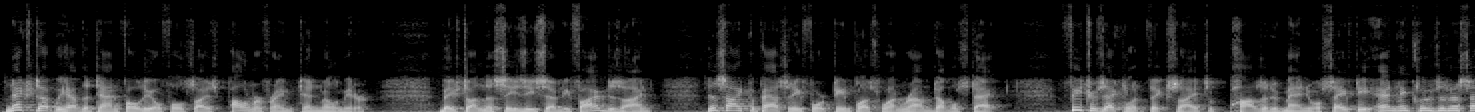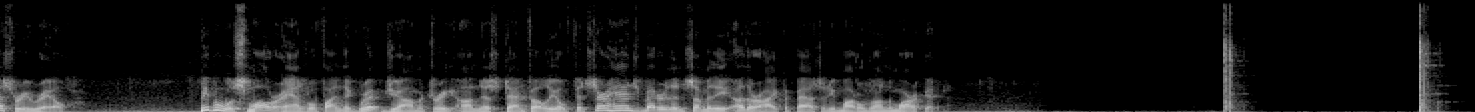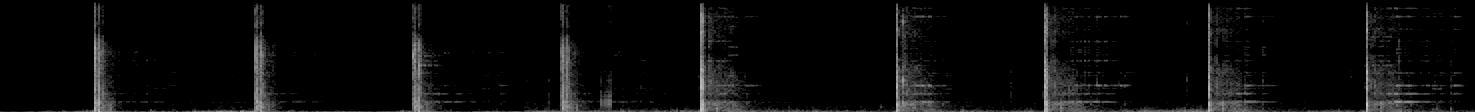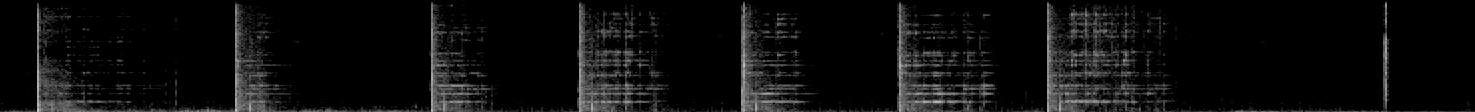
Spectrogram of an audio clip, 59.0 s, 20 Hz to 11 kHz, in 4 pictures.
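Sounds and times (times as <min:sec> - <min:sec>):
pistol shots: 0:27.0 - 0:27.4, 0:28.9 - 0:29.4, 0:30.4 - 0:30.8, 0:32.0 - 0:32.4, 0:33.6 - 0:34.0, 0:35.1 - 0:35.5, 0:36.5 - 0:37.1, 0:38.4 - 0:39.0, 0:39.9 - 0:40.5, 0:41.6 - 0:42.2, 0:43.1 - 0:43.9, 0:44.6 - 0:45.3, 0:46.6 - 0:47.2, 0:48.5 - 0:49.1, 0:50.0 - 0:50.5, 0:51.6 - 0:52.2
steel plate target clanging: 0:29.0 - 0:29.5, 0:33.5 - 0:37.2, 0:38.5 - 0:39.2, 0:40.0 - 0:40.9, 0:41.6 - 0:42.3, 0:43.2 - 0:45.9, 0:46.6 - 0:47.3, 0:48.5 - 0:49.3, 0:50.0 - 0:51.0, 0:51.7 - 0:56.2.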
